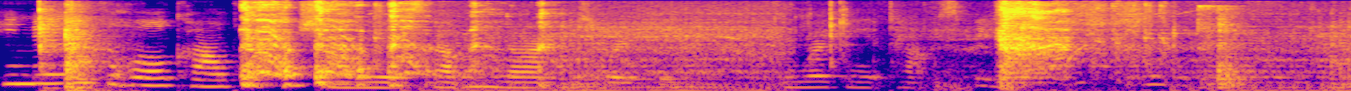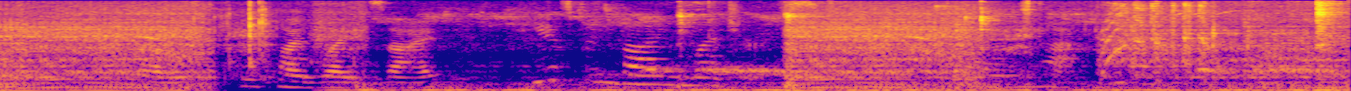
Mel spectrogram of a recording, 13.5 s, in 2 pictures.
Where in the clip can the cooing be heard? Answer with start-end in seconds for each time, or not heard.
8.3-13.4.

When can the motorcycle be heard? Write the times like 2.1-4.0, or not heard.
1.9-8.7, 10.7-13.4.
